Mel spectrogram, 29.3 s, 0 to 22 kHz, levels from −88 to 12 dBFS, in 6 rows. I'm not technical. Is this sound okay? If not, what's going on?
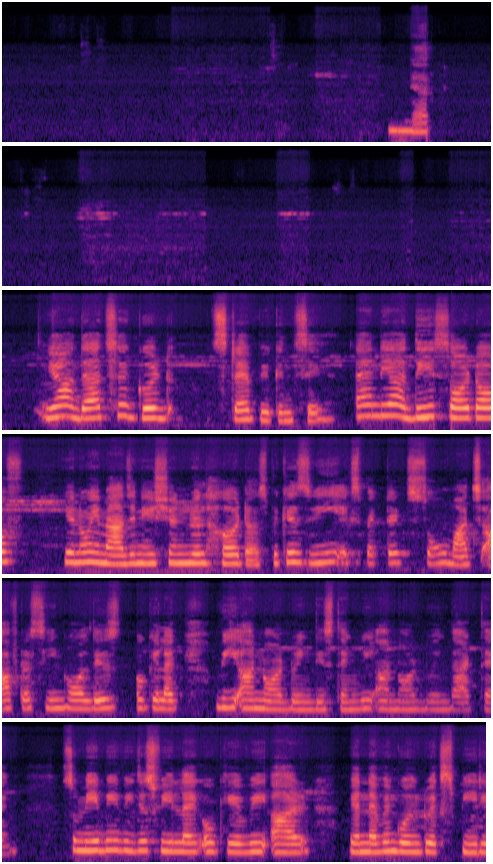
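No. From about 14.09 to 14.27 seconds the speech abruptly turns quieter, then returns. That is a channel dropout, most likely one side of a stereo recording cutting out briefly. Unlike a full dropout, the sound never goes silent; it just loses half its strength.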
